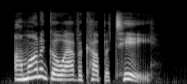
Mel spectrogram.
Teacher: You used a glottal stop on the word have, erasing the H, turning it into av. You blended cup of into cuppa, and you used another glottal stop somewhere near the T.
